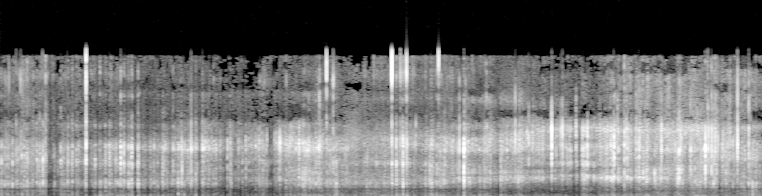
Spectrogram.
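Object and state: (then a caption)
Glitter-coated mannequin head scratched with nails. Long nails scratch the sides and cheeks of a hollow, glitter-covered mannequin head used as a microphone. A dense, steady crackling fills the clip, with many quick bright scratches over a low rumble. The texture sounds close and gritty.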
